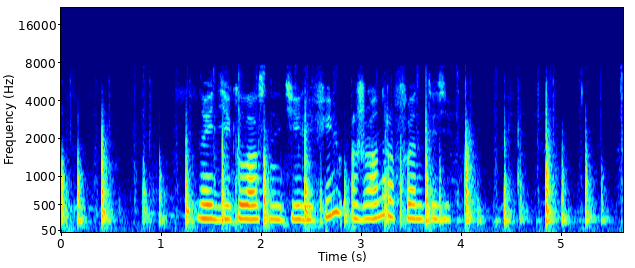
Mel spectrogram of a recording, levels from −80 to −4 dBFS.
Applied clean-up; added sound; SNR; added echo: none; Run; 3 dB; none.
